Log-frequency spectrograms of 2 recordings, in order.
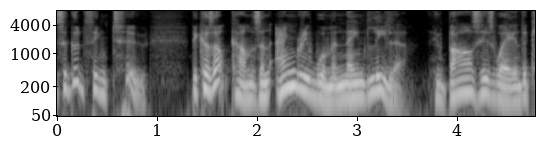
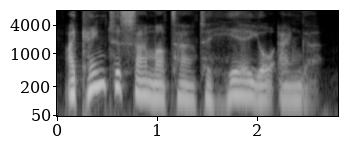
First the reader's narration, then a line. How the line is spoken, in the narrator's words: he never stops repeating just as calmly, just as patiently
